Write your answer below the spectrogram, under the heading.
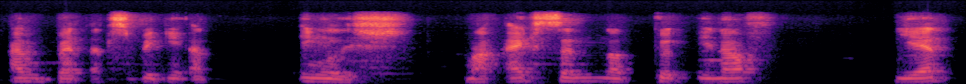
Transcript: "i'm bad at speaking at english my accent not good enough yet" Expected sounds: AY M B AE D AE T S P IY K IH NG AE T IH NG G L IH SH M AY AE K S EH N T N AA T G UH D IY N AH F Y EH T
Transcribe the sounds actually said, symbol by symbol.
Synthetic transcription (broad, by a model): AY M B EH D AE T S P IY K IH NG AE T IH NG G L IH SH M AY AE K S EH N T N AA T G UH D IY N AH F Y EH T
